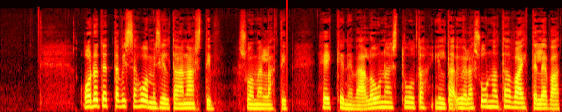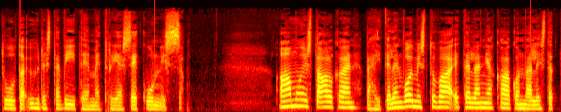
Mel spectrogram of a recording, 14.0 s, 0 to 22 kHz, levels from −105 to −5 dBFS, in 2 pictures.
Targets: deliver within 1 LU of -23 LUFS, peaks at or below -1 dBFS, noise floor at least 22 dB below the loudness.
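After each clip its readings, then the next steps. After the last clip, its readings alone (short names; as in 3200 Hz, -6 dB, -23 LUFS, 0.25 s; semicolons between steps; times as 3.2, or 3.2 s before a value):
clicks 4; loudness -27.5 LUFS; peak -7.0 dBFS; loudness target -23.0 LUFS
-> de-click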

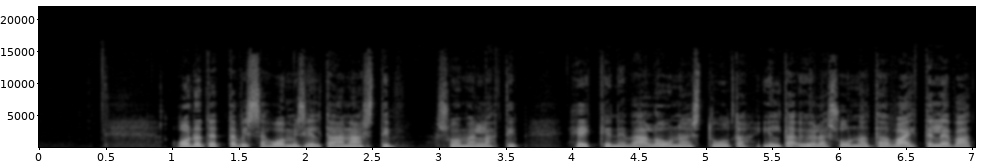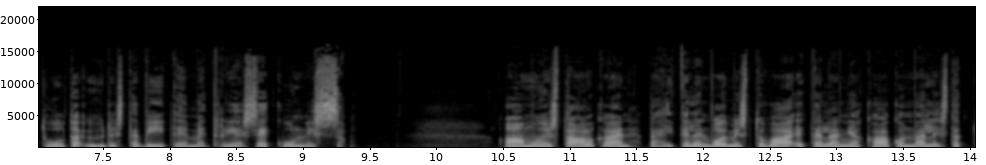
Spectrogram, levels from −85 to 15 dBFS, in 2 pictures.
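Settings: clicks 0; loudness -27.5 LUFS; peak -7.0 dBFS; loudness target -23.0 LUFS
-> gain +4.5 dB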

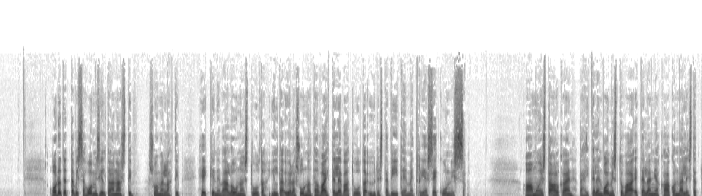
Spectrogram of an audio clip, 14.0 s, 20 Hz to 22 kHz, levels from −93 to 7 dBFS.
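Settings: loudness -23.0 LUFS; peak -2.5 dBFS; noise floor -68 dBFS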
